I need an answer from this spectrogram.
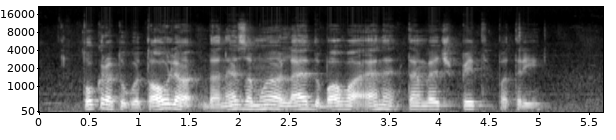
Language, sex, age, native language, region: Slovenian, male, 12-17, Slovenian, Drava region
